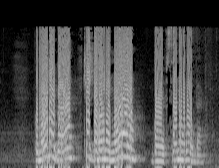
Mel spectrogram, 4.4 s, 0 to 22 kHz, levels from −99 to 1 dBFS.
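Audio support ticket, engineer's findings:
Integer overflow, whole clip: harsh cracks on loud speech peaks. Gain runs about 7 dB hot, so a small share of samples wrap to the opposite sign instead of being limited. Check the gain stage for saturation.

MP3 compression, likely cause, throughout: watery, swirly speech, smeared attacks, nothing above 11.2 kHz. Encoder starving for bits, which fits a low rate around 48 kbps.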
